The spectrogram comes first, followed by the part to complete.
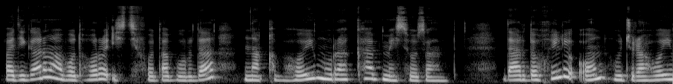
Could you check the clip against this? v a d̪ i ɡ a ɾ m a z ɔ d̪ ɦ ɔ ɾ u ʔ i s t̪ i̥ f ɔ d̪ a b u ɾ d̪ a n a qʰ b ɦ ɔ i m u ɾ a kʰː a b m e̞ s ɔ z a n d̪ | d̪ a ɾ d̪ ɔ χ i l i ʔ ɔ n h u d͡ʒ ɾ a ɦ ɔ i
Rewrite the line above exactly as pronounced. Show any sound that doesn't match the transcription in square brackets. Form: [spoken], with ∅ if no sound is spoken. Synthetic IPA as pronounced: v a d̪ i ɡ a ɾ m a [v] ɔ d̪ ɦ ɔ ɾ [ɔ] ʔ i s t̪ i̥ f ɔ d̪ a b u ɾ d̪ a n a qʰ b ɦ ɔ i m u ɾ a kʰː a b m e̞ s ɔ z a n d̪ | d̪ a ɾ d̪ ɔ χ i l i ʔ ɔ n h u d͡ʒ ɾ a ɦ ɔ i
